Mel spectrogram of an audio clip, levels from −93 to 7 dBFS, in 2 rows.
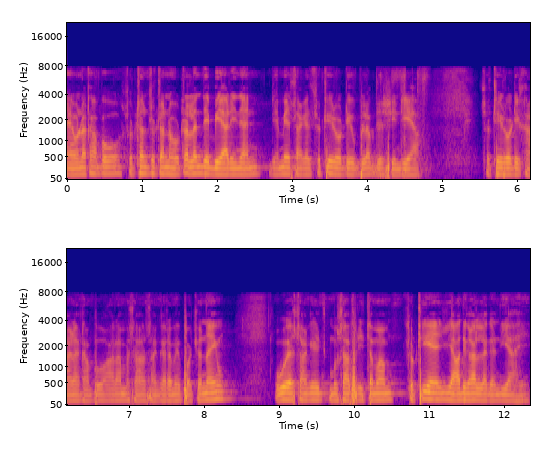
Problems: none marked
